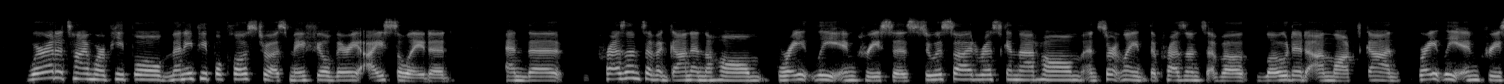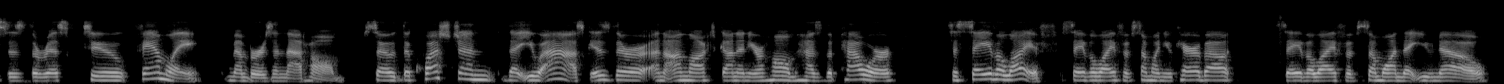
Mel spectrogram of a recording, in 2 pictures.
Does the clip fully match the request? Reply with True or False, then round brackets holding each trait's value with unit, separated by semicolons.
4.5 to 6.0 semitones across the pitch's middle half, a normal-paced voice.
False (3.8 semitones; 175 wpm)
